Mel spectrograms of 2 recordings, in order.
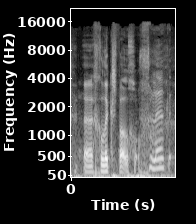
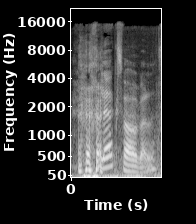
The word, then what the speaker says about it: Glücksvogel: Am I saying that anywhere near correctly? – Do you want me to pronounce it? Yeah, you pronounce it, I'll repeat it. – Glücksvogel. – Okay, I was nowhere near.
